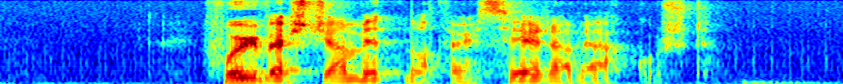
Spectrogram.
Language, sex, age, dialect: Faroese, male, 15-35, Suðurstreymoy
